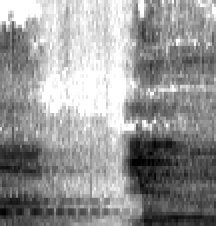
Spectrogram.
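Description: Doo-wop vocal group singing held close-harmony chords. The first chord fades away about a second in, and a new chord swells in about a second and a half in.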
